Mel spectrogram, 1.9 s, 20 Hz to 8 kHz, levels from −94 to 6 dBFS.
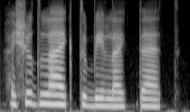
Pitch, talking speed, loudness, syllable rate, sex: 220 Hz, 220 wpm, -17 LUFS, 4.8 syllables/s, female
